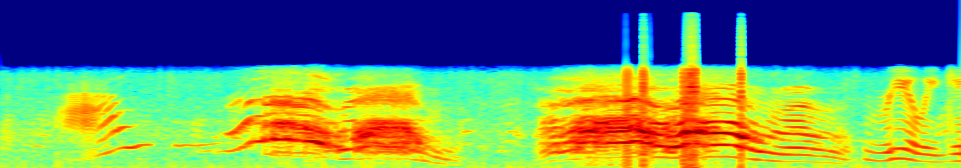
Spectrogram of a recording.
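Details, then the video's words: Female Rottweiler lying on a couch and 'singing': short wavering moans rise and fall, then a louder, broken, quavering howl with several bends, ending in a brief rising yelp-like note. "Rottweiler Singing A Song"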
